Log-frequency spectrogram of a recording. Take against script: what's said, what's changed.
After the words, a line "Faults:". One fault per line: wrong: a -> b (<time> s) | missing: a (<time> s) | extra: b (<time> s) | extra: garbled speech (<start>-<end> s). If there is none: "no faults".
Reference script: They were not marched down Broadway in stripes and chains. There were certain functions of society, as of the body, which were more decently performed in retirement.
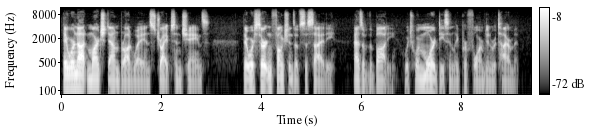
They were not marched down Broadway in stripes and chains. There were certain functions of society, as of the body, which were more decently performed in retirement.
Faults:
no faults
